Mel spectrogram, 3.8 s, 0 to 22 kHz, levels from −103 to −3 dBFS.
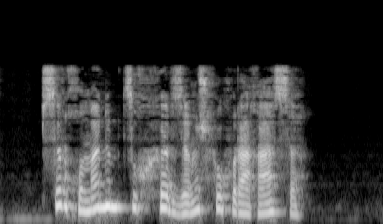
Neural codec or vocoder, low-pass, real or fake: codec, 16 kHz, 16 kbps, FreqCodec, larger model; 7.2 kHz; fake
